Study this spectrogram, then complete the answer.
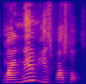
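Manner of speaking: mock pompous introduction. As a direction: puff up, self-important mock. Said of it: "Have you seen people talk like that?".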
